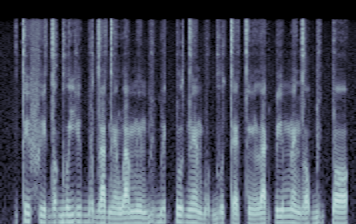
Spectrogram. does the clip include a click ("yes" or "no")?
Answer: no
